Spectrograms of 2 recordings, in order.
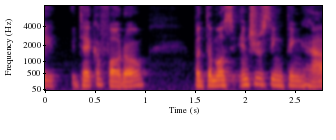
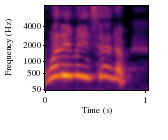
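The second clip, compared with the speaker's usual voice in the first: panicked yell, very high and very loud; 9 dB louder than usual. Retelling a son caught in seaweed asking a question: imitating panicked voice.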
